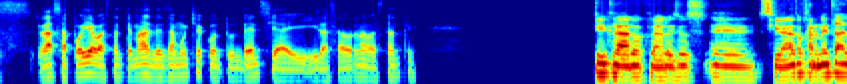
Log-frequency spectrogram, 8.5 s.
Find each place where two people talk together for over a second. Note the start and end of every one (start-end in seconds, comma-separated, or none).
none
